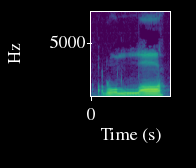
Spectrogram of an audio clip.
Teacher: Ini huruf ra kita baca tafkhim, kita baca tebal. Sehingga dengan mengangkat pangkal lidah kita ketika kita mengucapkannya. Rullah. Kemudian ini kita baca rullah, jangan dibaca rulla.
